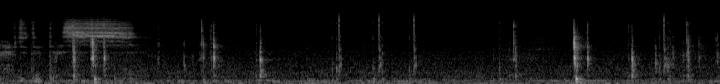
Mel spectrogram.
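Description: Rapid typing on a computer keyboard, with sharp irregular key clicks scattered over a steady background hum, close and fairly quiet, with a faint voice in the background.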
